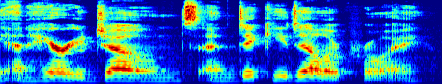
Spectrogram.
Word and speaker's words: Delacroix: Harry Jones and Dicky Delacroix the villagers pronounced his name Delacroix eventually made a great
